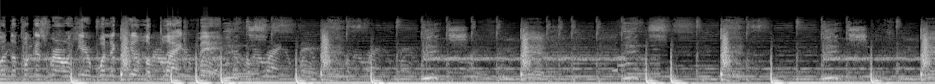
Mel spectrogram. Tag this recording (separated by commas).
Music, Hip hop music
